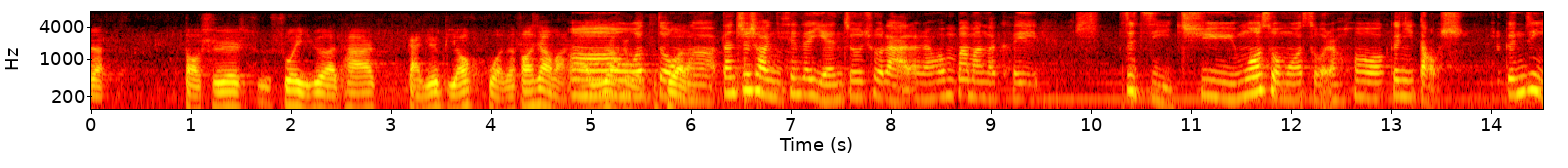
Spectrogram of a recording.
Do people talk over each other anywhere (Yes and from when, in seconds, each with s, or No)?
Yes, from 4.8 s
